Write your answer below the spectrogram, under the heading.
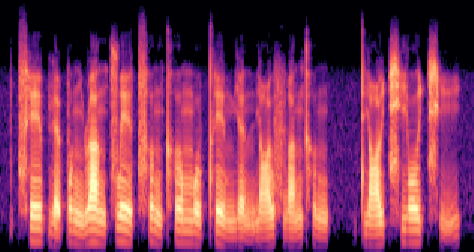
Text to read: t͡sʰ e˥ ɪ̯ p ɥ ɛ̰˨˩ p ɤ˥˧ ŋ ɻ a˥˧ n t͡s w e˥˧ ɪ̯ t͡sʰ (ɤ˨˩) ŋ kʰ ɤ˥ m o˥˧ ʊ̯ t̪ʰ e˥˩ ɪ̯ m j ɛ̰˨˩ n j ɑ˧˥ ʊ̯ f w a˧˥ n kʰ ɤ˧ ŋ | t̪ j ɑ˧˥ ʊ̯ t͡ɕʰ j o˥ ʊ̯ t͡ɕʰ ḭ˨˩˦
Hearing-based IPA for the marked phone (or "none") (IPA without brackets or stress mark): ɤ˥˩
